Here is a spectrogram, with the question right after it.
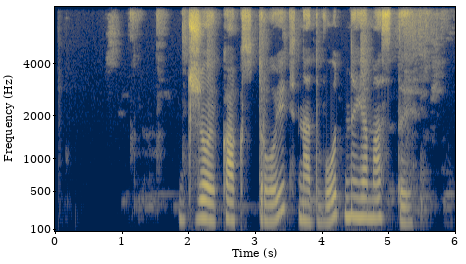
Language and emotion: Russian, neutral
